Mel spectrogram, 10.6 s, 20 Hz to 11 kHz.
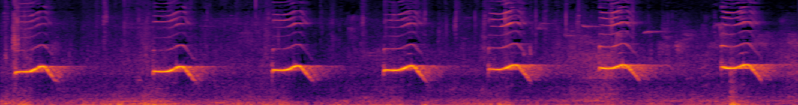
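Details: Continuous mating call of an Asian koel: seven loud whistled notes, each climbing then dipping, repeat steadily every 1.5 seconds or so over quiet low background noise.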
